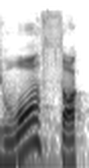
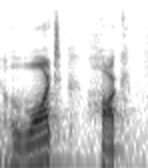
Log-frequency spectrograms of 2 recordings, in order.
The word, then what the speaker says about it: Warthog: Ich habe es immer falsch ausgesprochen, auch in meinem englischen Video habe ich nämlich Warthog gesagt. Ich dachte, das TH wird TH ausgesprochen, aber mir wurde gesagt, nein, es heißt Warthog.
